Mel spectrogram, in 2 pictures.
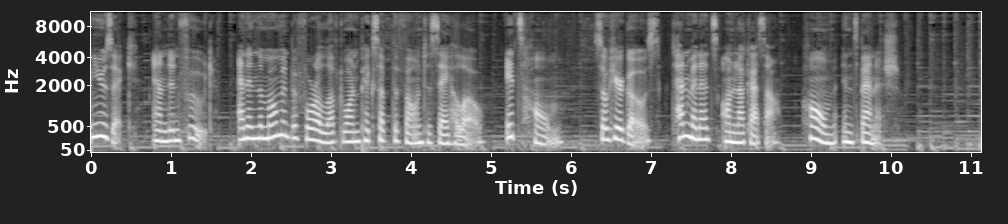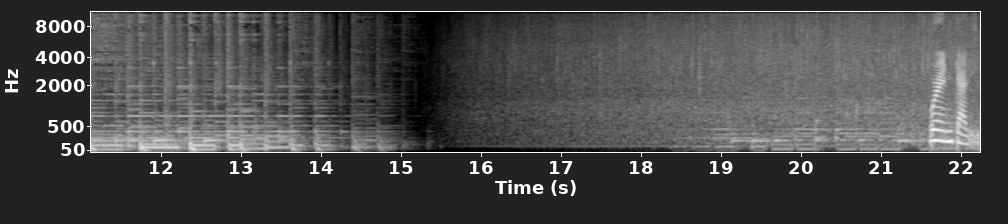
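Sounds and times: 
speech: 0.0s - 10.2s, 21.6s - 22.2s
music: 0.0s - 15.2s, 18.6s - 22.2s
heavy rain pouring: 15.6s - 22.2s.

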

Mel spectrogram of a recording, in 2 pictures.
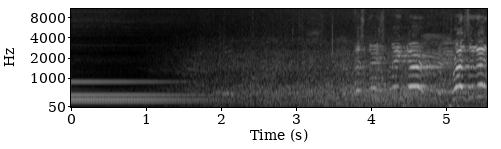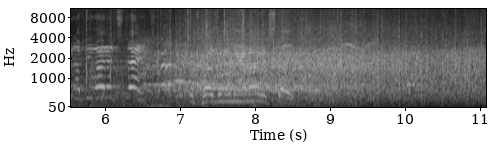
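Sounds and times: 
standing ovation and loud applause: 2.3s - 11.0s.

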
